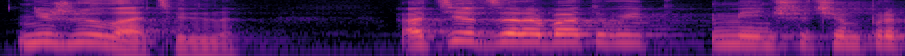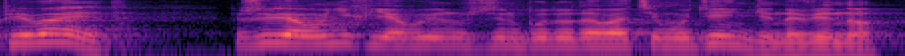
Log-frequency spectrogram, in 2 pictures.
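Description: Radio play role: self-improving young male hairdresser, high voice, animated pitch, bookish and proper. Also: brisk. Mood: earnest, formal. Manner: precise, bookish, formal phrasing. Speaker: radio drama actor. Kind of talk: Soviet radio play acting. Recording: radio play, violin music behind.

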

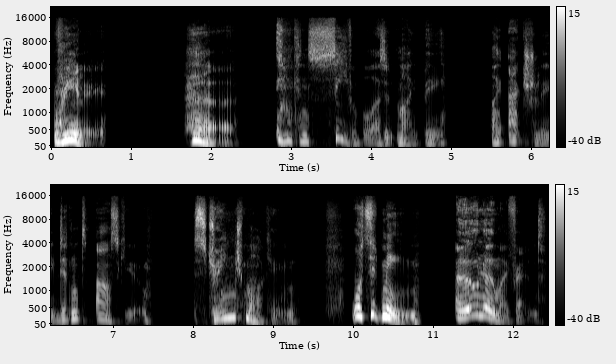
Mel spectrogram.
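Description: A man's voice: fairly high pitch, very animated, takes it slowly, long pauses, a little mellow, breathy edge, dry recording, studio quality, exaggerated voice. A man playing a sardonic, vain vampire spawn in a fantasy video game, with an arch, theatrical drawl. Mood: sly, haughty.

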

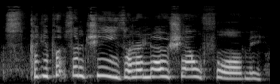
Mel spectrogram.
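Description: A young man voicing a small mouse pleading for cheese on a prank phone call, slow and repetitive. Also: extremely high pitch, fairly bright tone. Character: tiny squeaky mouse begging for cheese. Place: living room on a leather sofa, indoors.

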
